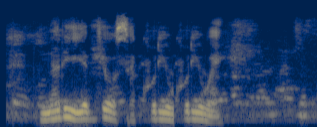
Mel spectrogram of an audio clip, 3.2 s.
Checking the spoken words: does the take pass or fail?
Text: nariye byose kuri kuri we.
pass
